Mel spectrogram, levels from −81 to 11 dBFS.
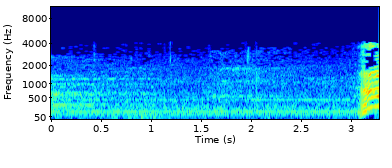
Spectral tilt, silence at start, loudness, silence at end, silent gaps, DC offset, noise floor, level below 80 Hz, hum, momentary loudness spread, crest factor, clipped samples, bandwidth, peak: -9.5 dB/octave; 0 s; -35 LUFS; 0 s; none; under 0.1%; -42 dBFS; -54 dBFS; none; 4 LU; 24 dB; under 0.1%; 4.4 kHz; -4 dBFS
